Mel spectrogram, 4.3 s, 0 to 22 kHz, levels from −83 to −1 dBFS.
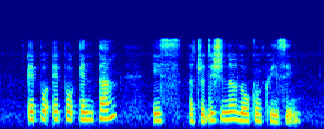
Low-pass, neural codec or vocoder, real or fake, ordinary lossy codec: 7.2 kHz; vocoder, 22.05 kHz, 80 mel bands, WaveNeXt; fake; none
